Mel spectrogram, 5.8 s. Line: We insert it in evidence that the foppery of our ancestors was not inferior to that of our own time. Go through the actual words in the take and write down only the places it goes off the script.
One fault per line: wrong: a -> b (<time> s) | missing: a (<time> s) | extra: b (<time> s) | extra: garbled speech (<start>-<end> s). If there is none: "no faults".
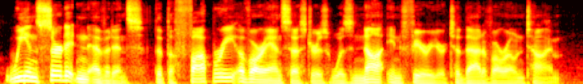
no faults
